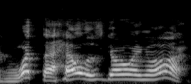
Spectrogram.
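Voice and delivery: husband loses patience; exasperated shout. Retold or imitated. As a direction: drag it out in disbelief.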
